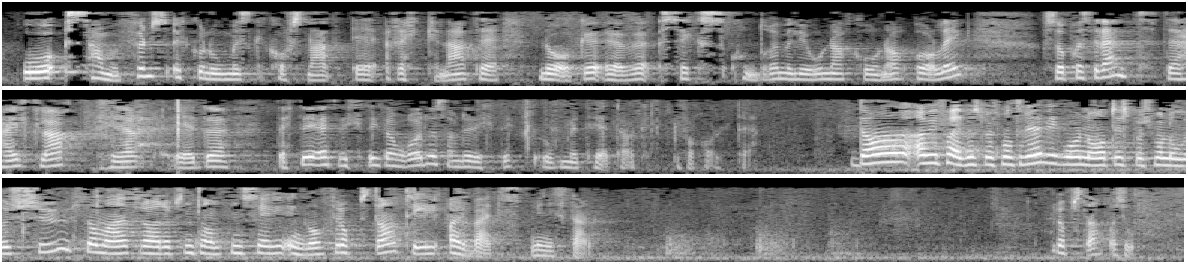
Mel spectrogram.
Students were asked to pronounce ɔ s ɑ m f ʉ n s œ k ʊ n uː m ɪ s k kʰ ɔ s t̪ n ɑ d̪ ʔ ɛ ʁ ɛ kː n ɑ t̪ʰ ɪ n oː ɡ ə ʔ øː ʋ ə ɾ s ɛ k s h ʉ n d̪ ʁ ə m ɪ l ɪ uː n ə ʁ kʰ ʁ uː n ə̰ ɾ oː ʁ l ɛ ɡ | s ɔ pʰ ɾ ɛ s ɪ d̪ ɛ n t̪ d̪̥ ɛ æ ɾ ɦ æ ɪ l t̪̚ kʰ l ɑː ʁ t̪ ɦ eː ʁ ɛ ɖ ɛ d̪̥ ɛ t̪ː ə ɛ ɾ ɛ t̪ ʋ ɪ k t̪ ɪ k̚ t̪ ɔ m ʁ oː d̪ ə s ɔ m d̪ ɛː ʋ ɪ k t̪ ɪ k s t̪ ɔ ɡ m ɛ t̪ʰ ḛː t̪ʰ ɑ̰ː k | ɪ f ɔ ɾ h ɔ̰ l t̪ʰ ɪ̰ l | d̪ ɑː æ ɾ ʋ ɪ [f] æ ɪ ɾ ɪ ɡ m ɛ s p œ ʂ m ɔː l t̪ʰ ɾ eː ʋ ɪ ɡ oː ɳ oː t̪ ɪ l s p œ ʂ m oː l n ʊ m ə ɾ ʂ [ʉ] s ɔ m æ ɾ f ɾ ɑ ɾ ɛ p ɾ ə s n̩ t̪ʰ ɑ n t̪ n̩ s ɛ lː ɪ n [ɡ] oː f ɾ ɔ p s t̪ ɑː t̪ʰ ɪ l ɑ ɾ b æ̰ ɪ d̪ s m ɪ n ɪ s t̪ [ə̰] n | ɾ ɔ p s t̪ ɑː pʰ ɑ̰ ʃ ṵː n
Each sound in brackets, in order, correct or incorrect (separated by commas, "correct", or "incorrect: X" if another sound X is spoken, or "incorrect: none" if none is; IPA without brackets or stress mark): correct, incorrect: ʉː, correct, correct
